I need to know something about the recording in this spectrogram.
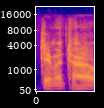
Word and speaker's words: scimitar: do me a favor pronounce Scimitar without the sea it's pronounced scimitar I have heard Muslim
